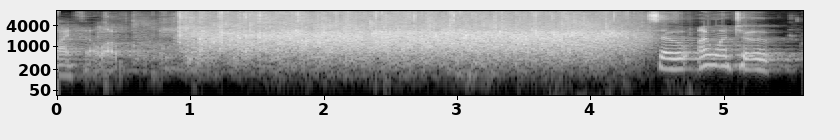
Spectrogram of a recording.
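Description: A large audience applauds in a big room.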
